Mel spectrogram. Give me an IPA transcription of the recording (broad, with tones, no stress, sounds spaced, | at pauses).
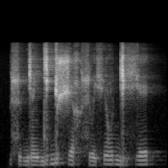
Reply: sʷ ɪ˨ ɟ ã˨ ʎ dʲ ʊ˦ ɟ ʊ˦ ʃ i˨ χ sʷ ɛ˨ ç ɔ̃˧ v ɟ i˨ ç e˦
